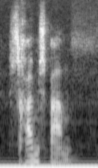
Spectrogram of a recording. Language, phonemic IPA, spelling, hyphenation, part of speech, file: Dutch, /ˈsxœy̯m.spaːn/, schuimspaan, schuim‧spaan, noun, Nl-schuimspaan.ogg
- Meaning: skimmer (sieve-like scoop; kitchen utensil)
